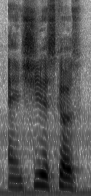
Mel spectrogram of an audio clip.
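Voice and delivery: ordinary delivery, nothing marked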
